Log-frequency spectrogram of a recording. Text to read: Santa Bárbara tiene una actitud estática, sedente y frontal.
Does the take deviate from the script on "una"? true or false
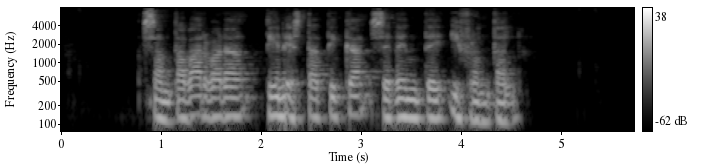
true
